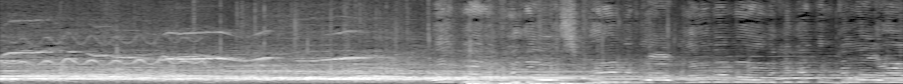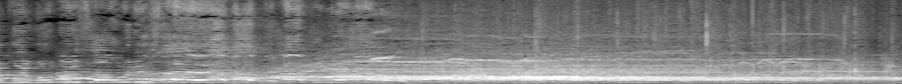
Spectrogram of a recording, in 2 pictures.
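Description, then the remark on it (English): A large crowd screams and cheers loudly and continuously for an encore, with shouts and whoops over a steady roar of applause, dipping briefly midway before swelling again. “It was like the whole like, if you scream a little bit louder, maybe you can get them back on stage.”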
